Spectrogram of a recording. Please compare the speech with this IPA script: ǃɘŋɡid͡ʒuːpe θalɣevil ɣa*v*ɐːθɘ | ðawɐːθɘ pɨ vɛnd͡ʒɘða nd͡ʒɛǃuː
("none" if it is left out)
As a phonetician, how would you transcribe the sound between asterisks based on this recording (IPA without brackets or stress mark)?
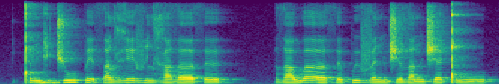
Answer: ð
